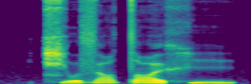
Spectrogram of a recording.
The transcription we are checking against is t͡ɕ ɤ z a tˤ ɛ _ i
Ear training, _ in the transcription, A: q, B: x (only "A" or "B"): B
